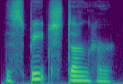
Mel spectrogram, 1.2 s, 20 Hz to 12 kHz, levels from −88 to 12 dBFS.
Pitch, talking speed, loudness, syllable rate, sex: 175 Hz, 195 wpm, -15 LUFS, 3.7 syllables/s, female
